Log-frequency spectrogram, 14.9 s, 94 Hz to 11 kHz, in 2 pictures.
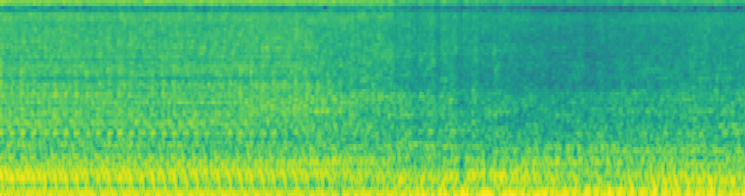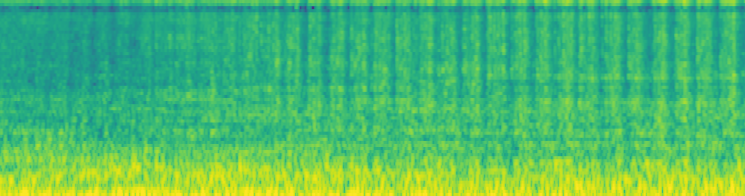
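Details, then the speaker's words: Lifted 2007-13 Silverado V8 with BTR Truck Norris cam, DOD delete, open long-tube headers, untuned, 6L80 six-speed with stock torque converter: very loud, deep choppy uneven lope, no muffler; runs well, otherwise sound. "The truck sounds good, it runs really well. Once we get exhaust on it, it'll sound even better, but the drivability is honestly very good with it."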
